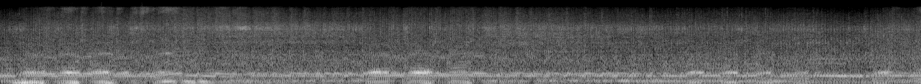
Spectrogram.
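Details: Vintage two-stroke snowmobile after a cleanup and reassembly, now pulling fuel: sputters and surges a little at first, then keeps running on its own with a fairly steady buzzing beat; fixed, ready to go.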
